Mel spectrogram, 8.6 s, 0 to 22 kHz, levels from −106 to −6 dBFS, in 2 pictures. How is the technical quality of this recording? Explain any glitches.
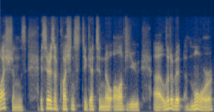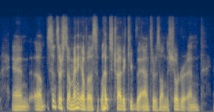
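The technical quality of this recording is good, and there are no glitches to explain.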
